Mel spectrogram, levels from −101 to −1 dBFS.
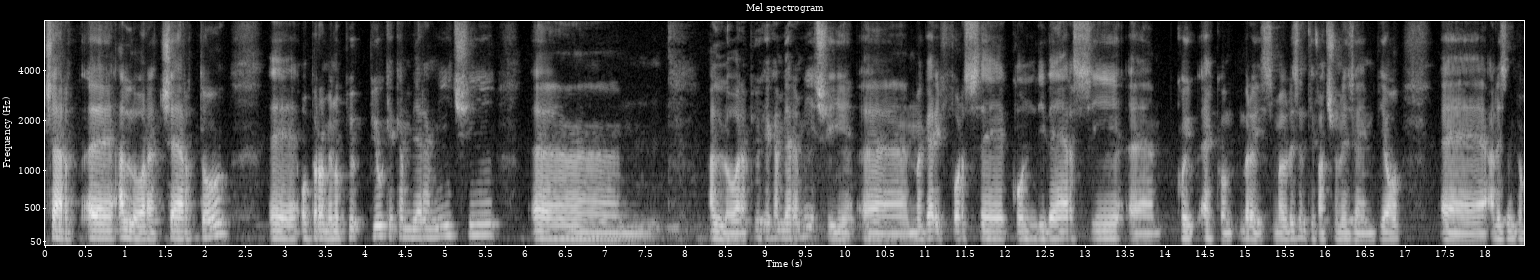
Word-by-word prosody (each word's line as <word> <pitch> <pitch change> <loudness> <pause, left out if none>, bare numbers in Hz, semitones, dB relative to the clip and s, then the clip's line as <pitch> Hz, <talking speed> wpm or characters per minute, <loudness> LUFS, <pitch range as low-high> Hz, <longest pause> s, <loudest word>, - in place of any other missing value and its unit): Cer - - +5
ehm, 100 -1 +7
allora, 90 -6 +4
certo. 100 - +2 0.5
Ehm, 90 -2 +3
o 100 - -1
perlomeno 95 -2 +2
più 110 +6 -7
più 130 +1 +2
che 125 -2 -5
cambiare 115 -1 -2
amici 135 +4 -4 0.4
ehm, 85 -4 -1 0.6
allora 85 -3 +1
più 110 -1 -13
che 105 -1 -5
cambiare 100 -1 -2
amici, 100 -7 -3
ehm, 80 -2 -1
magari 90 +4 0
forse 95 -1 +1
con 95 -1 -3
diversi 95 +1 +1
ehm, 80 -3 -3 0.2
coi 90 -1 -1
ecco, 80 - -2
mh, 80 - -6
bravissimo. 85 - -1
Hai 85 - 0
presente 100 +3 -3
ti 95 - -10
faccio 85 0 -3
un 85 - -3
esempio: 85 +1 -2 0.5
ehm, 80 -2 +1
ad 95 - -2
esempio, 90 0 -4
90 Hz, 120 wpm, -22 LUFS, 85-100 Hz, 0.6 s, ehm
